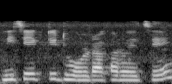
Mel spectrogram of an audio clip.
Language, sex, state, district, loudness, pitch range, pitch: Bengali, female, West Bengal, Paschim Medinipur, -14 LUFS, 200-250 Hz, 215 Hz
